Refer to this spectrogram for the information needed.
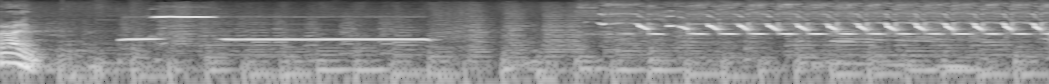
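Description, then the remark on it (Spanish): A spirit-caller whistle is blown: first long steady high-pitched tones, then a rapid warbling trill of repeated rising chirps, loud and shrill over a faint background murmur. “Una abeja un llamador de espíritus. Sople, sople, sople, amigo.”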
